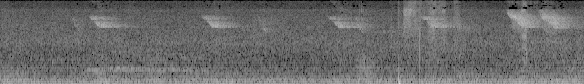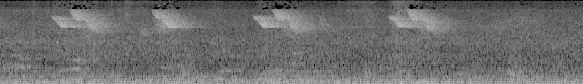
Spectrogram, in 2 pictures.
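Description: A bird chirping over and over, in short high falling double notes every second or two, against a low background hum. A sharp tap comes about six seconds in.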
